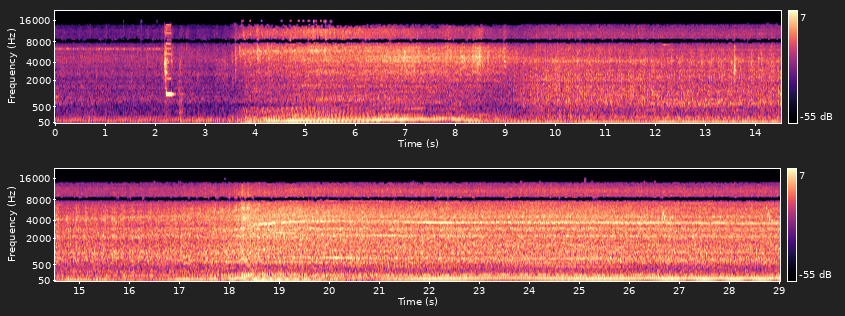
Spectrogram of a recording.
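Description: Mack RD roll-off truck's diesel engine running, its pitch rising and falling a few seconds in, then speeding up about two-thirds of the way through and holding steady with a faint high whine as the hydraulic hoist is raised.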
